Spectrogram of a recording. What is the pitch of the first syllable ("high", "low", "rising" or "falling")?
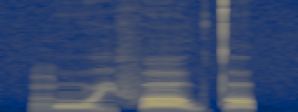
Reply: low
